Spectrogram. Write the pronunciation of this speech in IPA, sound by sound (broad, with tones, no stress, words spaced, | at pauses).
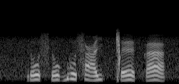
ɾo˩˧˩sɾo˩˧˩ɡo˦˨sʕi˩˧˩ ǀɛ˩˧˩ka˩˧˩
